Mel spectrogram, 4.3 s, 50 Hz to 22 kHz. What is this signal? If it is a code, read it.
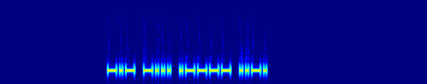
Morse code, heard as a keyed tone, about 39 wpm, 700 Hz. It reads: KB1F
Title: USA Call Signs - 4 Characters - 40wpm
